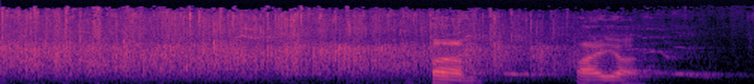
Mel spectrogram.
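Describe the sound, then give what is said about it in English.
Steady audience applause for a group of people fills the first few seconds, a dense wash of clapping that fades out as a couple of short, louder spoken exclamations break in near the end. “Give them all another round of applause.”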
